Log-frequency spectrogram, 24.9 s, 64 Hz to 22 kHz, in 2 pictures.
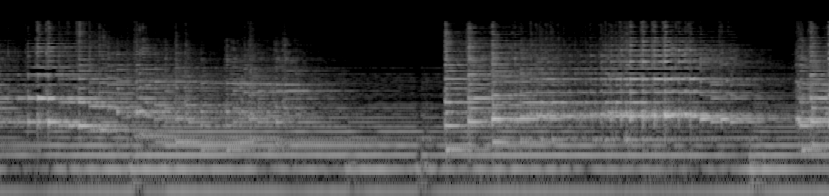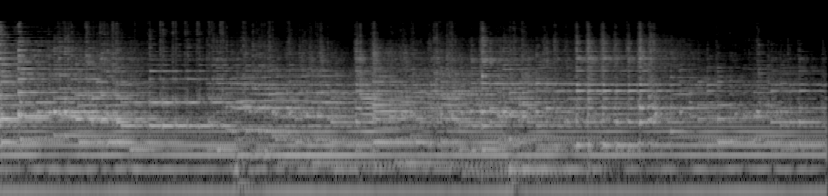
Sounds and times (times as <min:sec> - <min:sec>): Music: 0:00.0 - 0:24.8.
